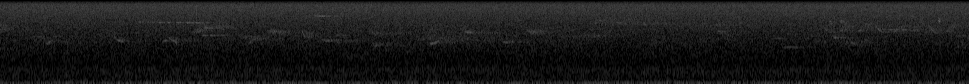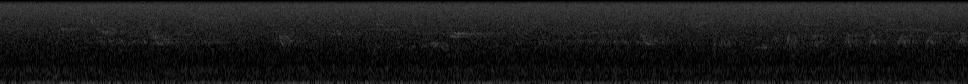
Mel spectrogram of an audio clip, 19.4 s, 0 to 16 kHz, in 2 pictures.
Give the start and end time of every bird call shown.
[0.00, 5.60] Gray Catbird (Dumetella carolinensis)
[1.50, 3.20] Song Sparrow (Melospiza melodia)
[7.30, 19.38] unidentified bird
[8.50, 9.50] Common Yellowthroat (Geothlypis trichas)
[17.80, 19.38] Great Crested Flycatcher (Myiarchus crinitus)

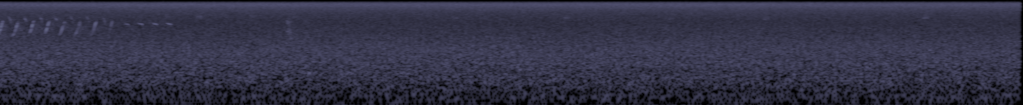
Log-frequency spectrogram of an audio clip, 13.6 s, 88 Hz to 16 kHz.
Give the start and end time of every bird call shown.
[0.00, 2.40] American Pipit (Anthus rubescens)
[2.60, 2.80] unidentified bird
[6.00, 6.20] unidentified bird
[7.50, 7.70] unidentified bird
[10.20, 10.40] unidentified bird
[12.30, 12.50] unidentified bird

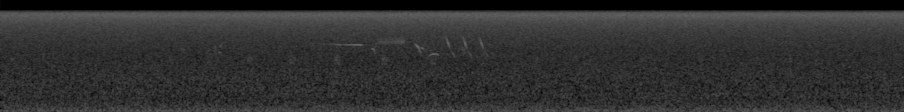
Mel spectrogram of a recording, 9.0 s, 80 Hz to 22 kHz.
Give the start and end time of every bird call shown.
[1.44, 4.54] Gray-crowned Rosy-Finch (Leucosticte tephrocotis)
[3.24, 4.94] White-crowned Sparrow (Zonotrichia leucophrys)

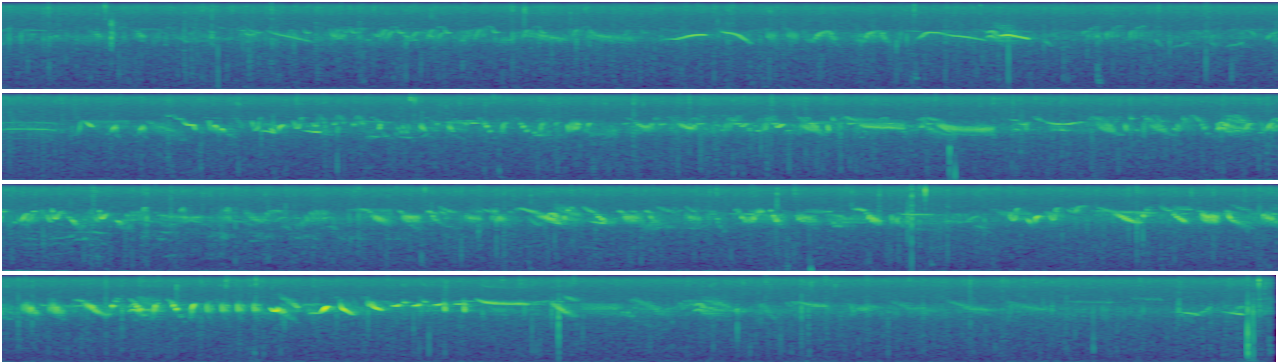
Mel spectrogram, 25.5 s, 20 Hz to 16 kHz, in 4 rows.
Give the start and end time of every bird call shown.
[0.00, 24.44] Eurasian Skylark (Alauda arvensis)
[12.84, 14.54] Erckel's Francolin (Pternistis erckelii)

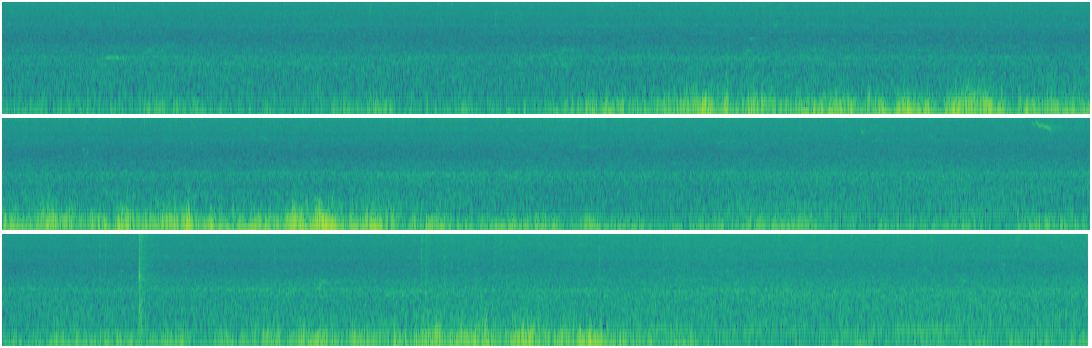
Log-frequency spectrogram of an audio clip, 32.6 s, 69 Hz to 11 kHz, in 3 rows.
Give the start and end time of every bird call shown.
[20.97, 21.57] American Robin (Turdus migratorius)

